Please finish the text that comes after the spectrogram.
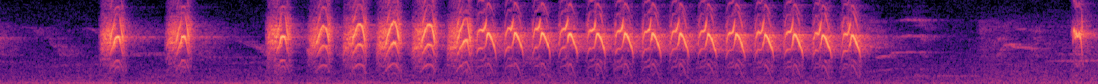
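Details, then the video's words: Crimson sunbird singing, used as therapy audio to coax a bird into song: a few high, sharp chips, then a fast, even, high-pitched trill of about twenty notes over two seconds, one last chip after a pause. "TERAPI BURUNG SOGON BIAR CEPAT GACOR"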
